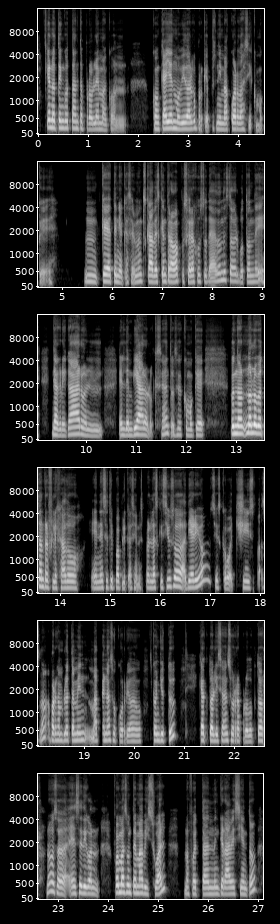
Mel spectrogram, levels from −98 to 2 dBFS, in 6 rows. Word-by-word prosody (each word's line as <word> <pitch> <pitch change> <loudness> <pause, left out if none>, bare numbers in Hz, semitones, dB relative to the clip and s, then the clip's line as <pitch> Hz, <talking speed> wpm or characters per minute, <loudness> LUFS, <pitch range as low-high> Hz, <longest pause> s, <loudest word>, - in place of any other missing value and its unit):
que 225 - +6
no 210 -1 +4
tengo 210 0 +1
tanto 195 -2 -3
problema 175 -2 -2
con 155 - -11 0.5
con 180 0 0
que 185 - 0
hayan 200 +1 +6
movido 180 -1 +3
algo 190 +3 -1
porque, 185 - -7
pues, 195 - -21
ni 180 -1 -2
me 165 - +1
acuerdo 175 +1 +1
así 175 - -9
como - - -14
que, - - -11 0.6
mm, 190 -2 -4
qué 195 -2 +5
tenía 185 -4 -1
que - - -13
hacer, 170 - -8
¿no? 185 - -4
Entonces, 200 0 -7
cada 185 -1 +6
vez 180 0 +1
que - - -2
entraba, 190 0 +2
pues, 185 -1 -12
era 180 +1 +2
justo 190 -1 -8
ya, 100 0 -2
¿dónde 235 +2 -3
estaba 210 -4 -4
el 195 - -7
botón 180 +2 -6
de 185 -3 -6 0.2
de 195 - +3
agregar, 195 +4 +3
o 190 - 0
el 155 -3 -6 0.3
el 175 - -2
de 175 - +3
enviar? 185 +1 +4
O 175 - -1
lo - - -12
que - - -16
sea, 200 +3 -5
entonces, 185 -5 -6
como 170 -2 -7
que, 175 -1 -1 0.5
pues, 220 - +7
no 220 0 +9
no 235 +2 +7
lo 240 0 +10
veo 225 -1 +9
tan 225 -1 +4
reflejado 185 -2 -1 0.2
en 180 +1 -5
ese 190 +1 -4
tipo 200 -1 -2
de - - +3
aplicaciones, 185 +1 -10
pero, 190 - -6
en - - -4
las 190 0 -2
que 185 - -8
sí 215 +4 -4
uso 230 +2 +2
a 220 - +3
diario, 205 - +2
sí 370 - -9
es - - -10
como 485 +1 -3
chispas, 185 - -7
¿no? 265 +6 -4
Por 200 -2 +3
ejemplo, 195 0 -1
también 200 +2 -1
apenas 200 +2 -2
ocurrió 175 -1 -4 0.2
con 195 -1 +1
YouTube, 200 - 0 0.4
que - - +1
actualizan 190 0 +1
su 190 - -3
reproductor, 180 +1 -1
¿no? 240 +4 -2
O 255 - +2
sea, 185 -6 +1
ese, 200 +3 0
digo, 195 -1 +4 0.5
fue 220 - +5
más 225 0 +5
un 220 -1 +2
tema 205 0 +3
visual, 185 - 0 0.3
no - - -5
fue 185 0 -1
tan 180 +1 -2
grave, 180 -1 +1
siento. 185 - -3
190 Hz, 230 wpm, -21 LUFS, 180-205 Hz, 0.6 s, lo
